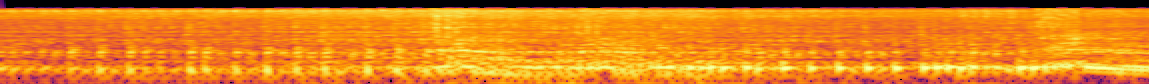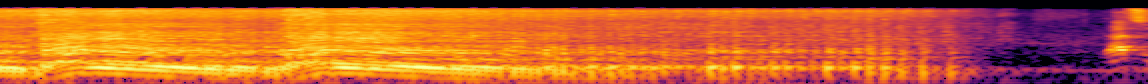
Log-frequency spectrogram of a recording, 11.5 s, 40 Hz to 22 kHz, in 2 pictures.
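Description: A 1982 Honda XR80 dirt bike revs close by with its exhaust blatting and rising in steady bursts over a clattery idle, the engine winding down and cutting off near the end.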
